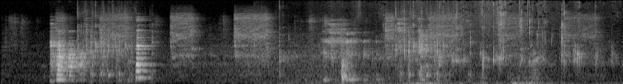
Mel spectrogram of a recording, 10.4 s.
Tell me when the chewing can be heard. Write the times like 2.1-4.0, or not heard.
4.3-10.3.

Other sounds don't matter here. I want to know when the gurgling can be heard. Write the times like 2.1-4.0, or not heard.
1.2-2.5, 6.5-7.8.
